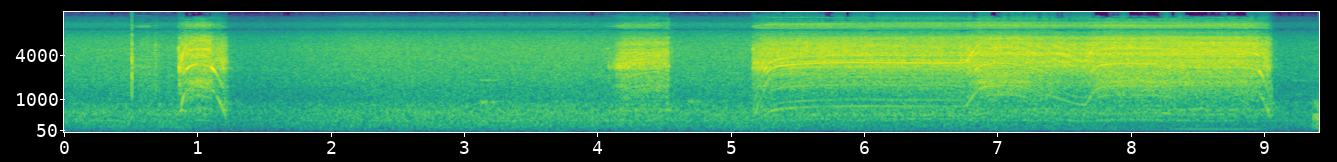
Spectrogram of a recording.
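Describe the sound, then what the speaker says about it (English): Power drill fitted with left-hand drill bits boring out a broken stud in a workshop, whining in several bursts of rising and falling pitch, with one long sustained run in the middle and short pauses between. "So at the moment I've got my left hand set of drills, so we go the other way,"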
